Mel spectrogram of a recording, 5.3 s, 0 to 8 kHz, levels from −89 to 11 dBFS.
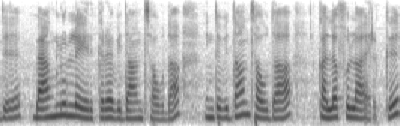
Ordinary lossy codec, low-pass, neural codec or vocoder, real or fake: none; none; none; real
